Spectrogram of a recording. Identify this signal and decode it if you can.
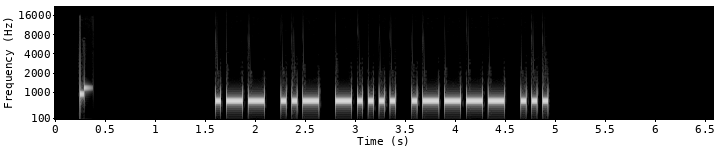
Morse code, heard as a keyed tone, about 22 wpm, 700 Hz. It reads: WU61S
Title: Five Challenging Letter-Number Combinations 22wpm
